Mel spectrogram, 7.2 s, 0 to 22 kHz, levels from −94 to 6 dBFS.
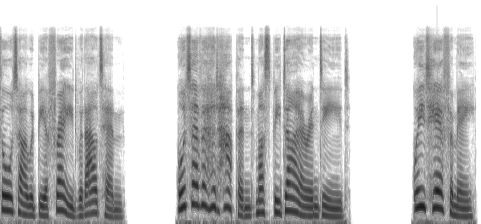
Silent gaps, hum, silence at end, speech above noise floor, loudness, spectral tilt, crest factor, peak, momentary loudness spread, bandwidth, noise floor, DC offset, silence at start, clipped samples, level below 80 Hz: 1.92-2.64 s, 5.29-6.17 s; none; 0.1 s; over 75 dB; -16 LUFS; -5.5 dB/octave; 16 dB; 0 dBFS; 8 LU; 12.5 kHz; under -90 dBFS; under 0.1%; 0 s; under 0.1%; -44 dBFS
